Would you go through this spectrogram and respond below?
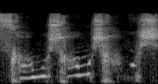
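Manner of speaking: hushed, high-pitched whisper. A woman in a comedy sketch who doesn't want relatives to hear, speaking quietly. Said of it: "چرا آروم حرف میزنی؟".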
